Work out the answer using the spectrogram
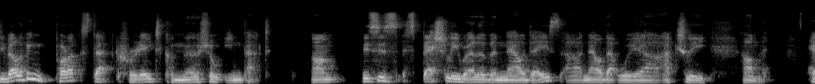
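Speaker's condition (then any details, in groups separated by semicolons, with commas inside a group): No condition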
